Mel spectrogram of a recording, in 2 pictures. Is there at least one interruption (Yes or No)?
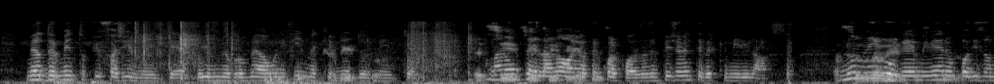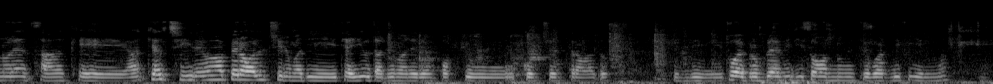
Yes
